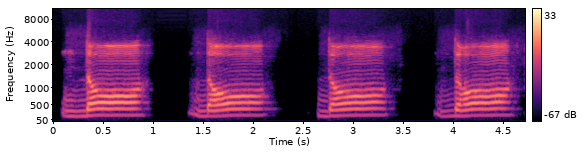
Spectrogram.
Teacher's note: कैसे पढ़ेंगे इसको, दो दो दो दो, आपको यानी आपकी जबान के मोटे किनारों को ऊपर के यानी 5 दाढ़ों के जड़ या रूट, उसके क्या बोलते हैं, मसोड़े से लगाना है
